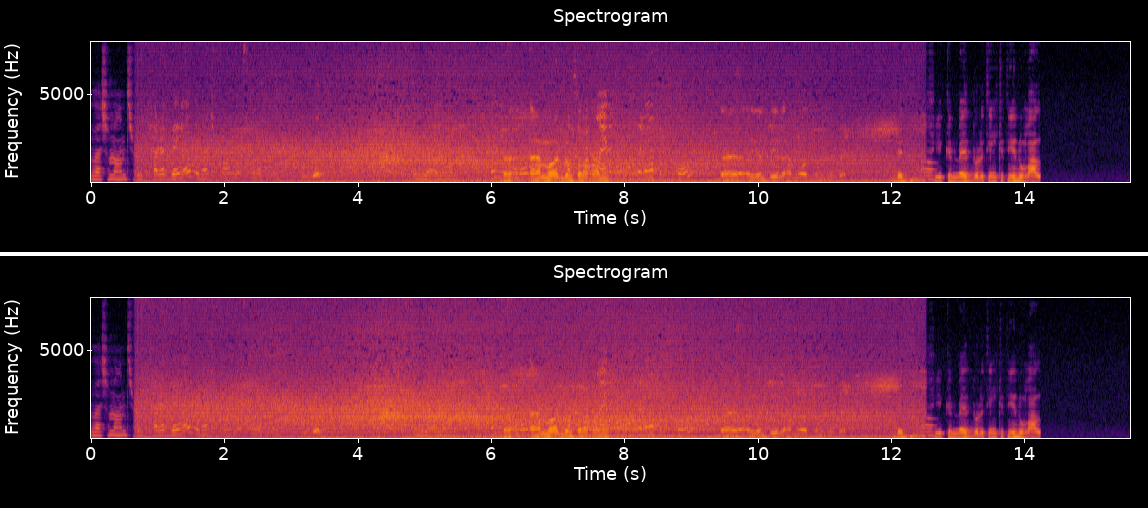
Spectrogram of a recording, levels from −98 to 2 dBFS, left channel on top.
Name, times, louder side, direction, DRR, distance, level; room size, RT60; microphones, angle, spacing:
voice 1, 0.0-2.9 4.8-6.6 7.2-9.1 12.4-12.8, left 2 dB, 30° left, 7.1 m, -37 dB
sound 1, 0.6-12.5, right 3 dB, 20° right, 1.1 m, -32 dB
voice 2, 3.2-3.5 6.2-7.8 9.4-11.4 12.0-14.2, left 2 dB, 45° left, 3.9 m, -30 dB
head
